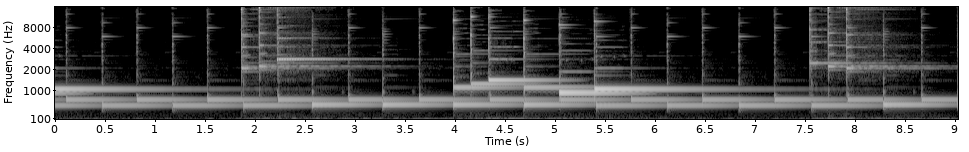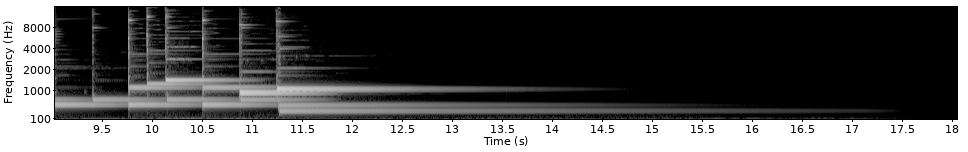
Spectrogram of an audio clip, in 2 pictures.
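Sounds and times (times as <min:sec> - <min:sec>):
music box: 0:00.0 - 0:14.2.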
